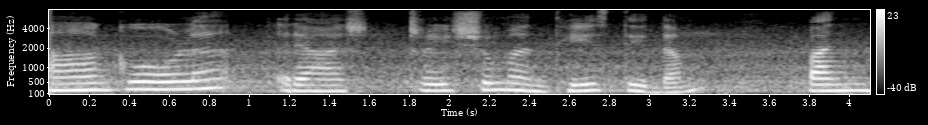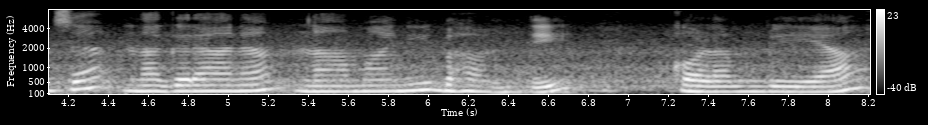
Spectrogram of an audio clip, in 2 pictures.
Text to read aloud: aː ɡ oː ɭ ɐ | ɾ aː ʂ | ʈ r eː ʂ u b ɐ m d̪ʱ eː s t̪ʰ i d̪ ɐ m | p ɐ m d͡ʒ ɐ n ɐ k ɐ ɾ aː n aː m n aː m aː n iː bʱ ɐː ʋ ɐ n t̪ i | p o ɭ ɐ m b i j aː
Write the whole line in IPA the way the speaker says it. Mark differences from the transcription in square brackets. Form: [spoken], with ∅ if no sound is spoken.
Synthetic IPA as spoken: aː ɡ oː ɭ ɐ | ɾ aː ʂ | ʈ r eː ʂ u [m] ɐ [n] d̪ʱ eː s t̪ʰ i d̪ ɐ m | p ɐ [ɲ] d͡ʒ ɐ n ɐ [ɡ] ɐ ɾ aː n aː m n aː m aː n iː bʱ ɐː ʋ ɐ n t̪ i | [k] o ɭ ɐ m b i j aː

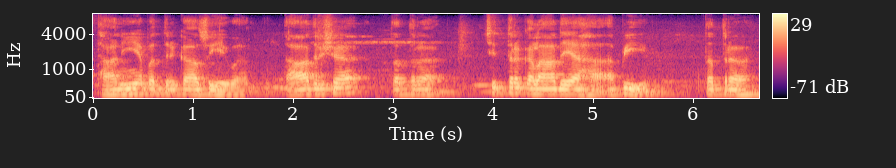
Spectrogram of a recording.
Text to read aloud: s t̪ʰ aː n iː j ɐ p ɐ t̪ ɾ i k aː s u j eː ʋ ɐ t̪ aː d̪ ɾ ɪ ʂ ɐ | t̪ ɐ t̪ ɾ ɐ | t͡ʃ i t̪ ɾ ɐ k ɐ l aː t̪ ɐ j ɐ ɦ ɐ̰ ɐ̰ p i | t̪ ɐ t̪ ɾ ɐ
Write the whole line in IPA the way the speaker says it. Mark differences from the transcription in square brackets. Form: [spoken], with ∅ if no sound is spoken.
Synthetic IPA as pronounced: s t̪ʰ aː n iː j ɐ p ɐ t̪ ɾ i k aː s u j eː ʋ ɐ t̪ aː d̪ ɾ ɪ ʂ ɐ | t̪ ɐ t̪ ɾ ɐ | t͡ʃ i t̪ ɾ ɐ k ɐ l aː [d̪] ɐ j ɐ ɦ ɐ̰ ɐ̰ p i | t̪ ɐ t̪ ɾ ɐ

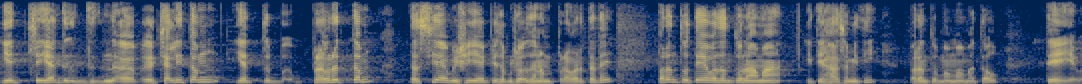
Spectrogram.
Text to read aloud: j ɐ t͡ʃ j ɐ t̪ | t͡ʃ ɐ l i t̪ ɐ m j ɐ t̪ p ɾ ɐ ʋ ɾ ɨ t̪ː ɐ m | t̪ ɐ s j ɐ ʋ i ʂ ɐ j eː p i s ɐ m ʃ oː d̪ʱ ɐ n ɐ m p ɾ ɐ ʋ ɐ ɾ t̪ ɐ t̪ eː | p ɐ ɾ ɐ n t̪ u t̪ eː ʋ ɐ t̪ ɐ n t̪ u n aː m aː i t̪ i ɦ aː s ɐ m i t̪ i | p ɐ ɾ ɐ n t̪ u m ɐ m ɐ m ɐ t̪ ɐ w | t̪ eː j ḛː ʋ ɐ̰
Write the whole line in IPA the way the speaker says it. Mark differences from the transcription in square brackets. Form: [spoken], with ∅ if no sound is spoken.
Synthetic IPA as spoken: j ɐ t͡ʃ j ɐ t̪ | t͡ʃ ɐ l i t̪ ɐ m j ɐ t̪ p ɾ ɐ ʋ ɾ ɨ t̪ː ɐ m | t̪ ɐ s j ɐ ʋ i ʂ ɐ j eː p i s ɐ m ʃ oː d̪ʱ ɐ n ɐ m p ɾ ɐ ʋ ɐ ɾ t̪ ɐ t̪ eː | p ɐ ɾ ɐ n t̪ u t̪ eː ʋ ɐ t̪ ɐ n t̪ u n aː m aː i t̪ i ɦ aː s ɐ m i t̪ i | p ɐ ɾ ɐ n t̪ u m ɐ m ɐ m ɐ t̪ ɐ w | t̪ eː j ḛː ʋ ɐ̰

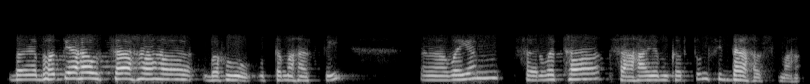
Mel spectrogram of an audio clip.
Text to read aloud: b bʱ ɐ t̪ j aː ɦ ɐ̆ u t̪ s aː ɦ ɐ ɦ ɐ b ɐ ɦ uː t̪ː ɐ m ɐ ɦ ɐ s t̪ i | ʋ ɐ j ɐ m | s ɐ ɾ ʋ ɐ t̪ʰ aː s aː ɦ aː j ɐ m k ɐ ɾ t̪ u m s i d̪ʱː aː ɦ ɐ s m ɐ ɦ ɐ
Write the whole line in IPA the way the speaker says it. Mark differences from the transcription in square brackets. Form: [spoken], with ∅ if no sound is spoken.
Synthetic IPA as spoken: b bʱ ɐ t̪ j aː ɦ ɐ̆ u t̪ s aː ɦ ɐ ɦ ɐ b ɐ ɦ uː t̪ː ɐ m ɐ ɦ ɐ s t̪ i | ʋ ɐ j ɐ m | s ɐ ɾ ʋ ɐ t̪ʰ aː s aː ɦ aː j ɐ m k ɐ ɾ t̪ u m s i d̪ʱː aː ɦ ɐ s m ɐ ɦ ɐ

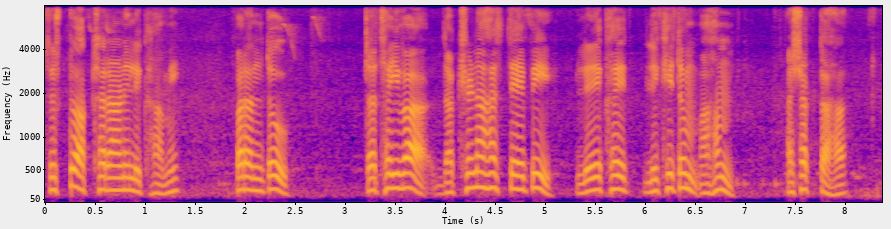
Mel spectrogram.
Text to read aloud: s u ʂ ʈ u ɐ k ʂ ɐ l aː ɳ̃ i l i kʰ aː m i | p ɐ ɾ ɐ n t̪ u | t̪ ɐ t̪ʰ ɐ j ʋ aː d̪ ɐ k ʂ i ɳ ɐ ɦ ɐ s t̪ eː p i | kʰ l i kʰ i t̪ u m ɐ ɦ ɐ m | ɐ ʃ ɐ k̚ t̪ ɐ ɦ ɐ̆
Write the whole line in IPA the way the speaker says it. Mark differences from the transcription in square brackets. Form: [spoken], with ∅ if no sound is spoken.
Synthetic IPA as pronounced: s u ʂ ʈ u ɐ k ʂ ɐ [ɾ] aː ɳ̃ i l i kʰ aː m i | p ɐ ɾ ɐ n t̪ u | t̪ ɐ t̪ʰ ɐ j ʋ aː d̪ ɐ k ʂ i ɳ ɐ ɦ ɐ s t̪ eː p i | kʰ l i kʰ i t̪ u m ɐ ɦ ɐ m | ɐ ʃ ɐ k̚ t̪ ɐ ɦ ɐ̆

